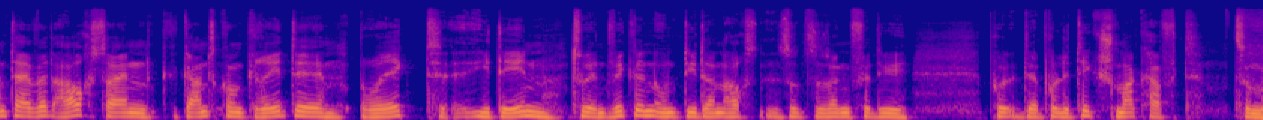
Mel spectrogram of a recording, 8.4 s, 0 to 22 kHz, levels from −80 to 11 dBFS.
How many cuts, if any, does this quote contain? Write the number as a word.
one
